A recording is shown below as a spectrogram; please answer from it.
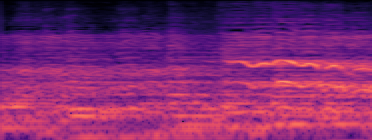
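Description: Baroque sacred vocal music for voices, viols and basso continuo. Several sustained vocal and string lines sound together, and about one and a half seconds in a high line with wide vibrato enters and the music grows louder.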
